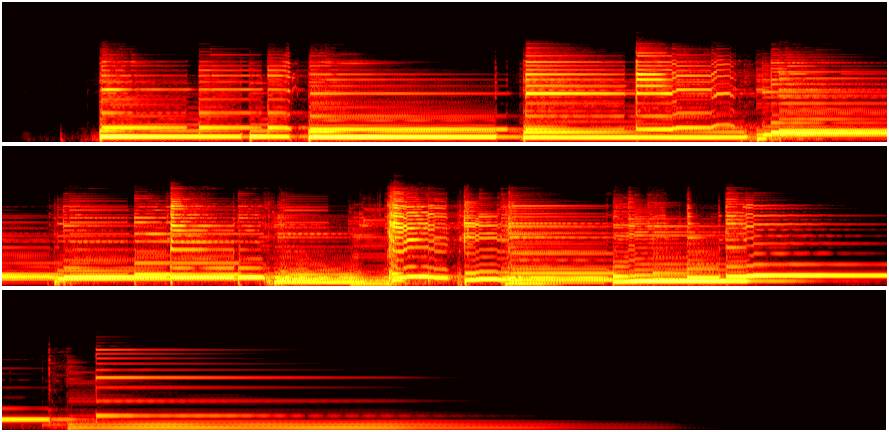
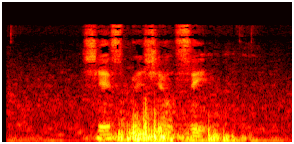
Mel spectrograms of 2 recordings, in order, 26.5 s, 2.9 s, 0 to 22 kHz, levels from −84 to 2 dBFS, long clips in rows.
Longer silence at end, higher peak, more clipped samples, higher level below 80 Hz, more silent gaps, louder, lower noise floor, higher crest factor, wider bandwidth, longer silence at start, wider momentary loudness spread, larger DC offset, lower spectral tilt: first, 4.55 s vs 0.15 s; about the same, 0 dBFS vs 0 dBFS; neither; second, -46 dBFS vs -28 dBFS; neither; about the same, -17 LUFS vs -17 LUFS; first, -89 dBFS vs -43 dBFS; about the same, 18 dB vs 18 dB; second, 6.6 kHz vs 11.5 kHz; first, 0.95 s vs 0.05 s; about the same, 18 LU vs 17 LU; neither; first, -8.5 dB/octave vs -5.5 dB/octave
